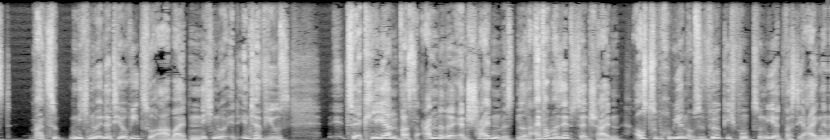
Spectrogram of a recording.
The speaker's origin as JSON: {"language": "German", "region": "Hamburg", "country": "Germany", "said": "Da frage ich mich natürlich als Hamburger"}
